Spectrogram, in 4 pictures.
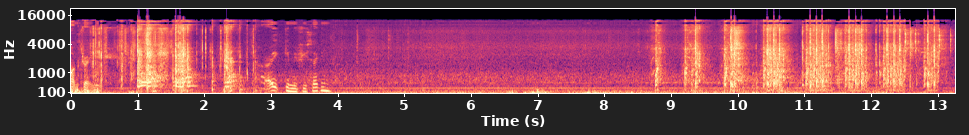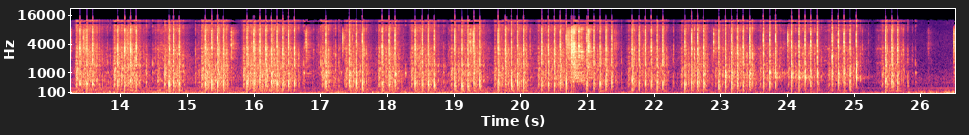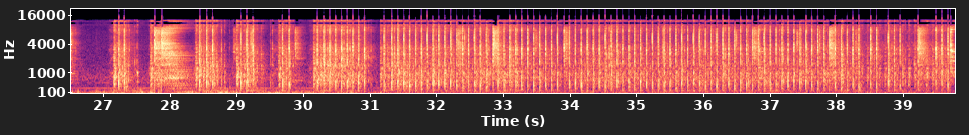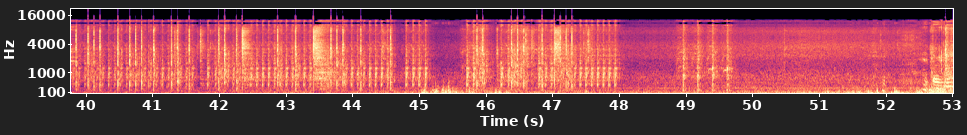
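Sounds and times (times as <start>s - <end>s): airsoft rifle firing bursts: 9.2s - 25.9s, 27.2s - 48.0s.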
